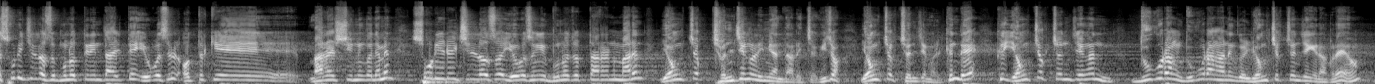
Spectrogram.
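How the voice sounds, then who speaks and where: A man preaching a sermon as a pastor. He keeps asking the congregation questions and breaks into sudden shouts. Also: high voice, long reverb tail. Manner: animated, rhetorical questions to the congregation, bursts of shouting. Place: church sanctuary.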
